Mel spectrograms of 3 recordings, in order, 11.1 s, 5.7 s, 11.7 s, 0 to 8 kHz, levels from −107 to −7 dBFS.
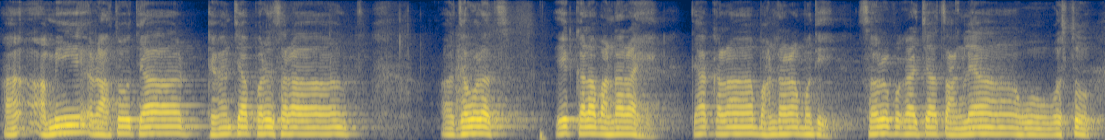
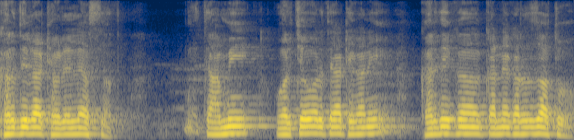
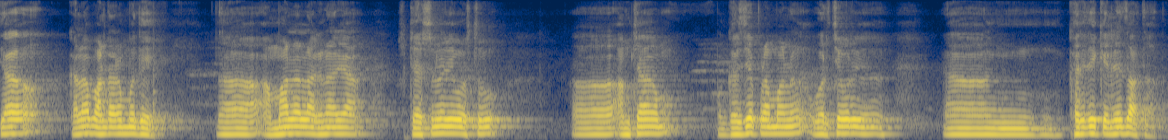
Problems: background sounds at intervals, background conversations at intervals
